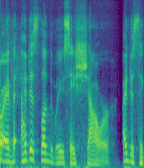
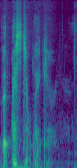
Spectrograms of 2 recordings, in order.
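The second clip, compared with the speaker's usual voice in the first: soft breathy whisper; 3 semitones lower, 17 dB quieter, faster than usual. Real, not acted. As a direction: whisper it like a secret. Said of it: "whispered aside".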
